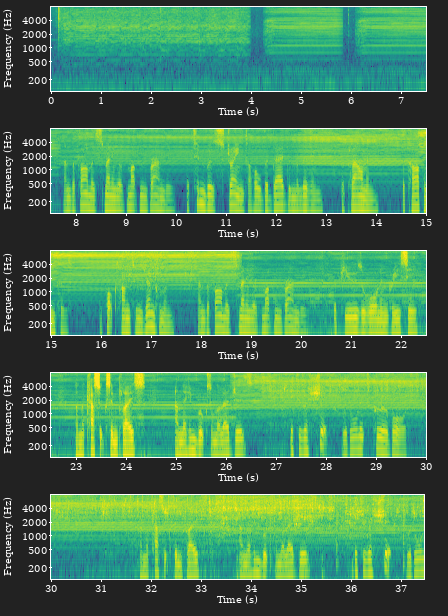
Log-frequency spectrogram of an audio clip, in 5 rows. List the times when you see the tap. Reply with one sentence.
You can hear the tap from 26.6 to 37.4 s.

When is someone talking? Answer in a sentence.
You can hear the talking from 7.8 to 29.7 s and from 31.8 to 37.4 s.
